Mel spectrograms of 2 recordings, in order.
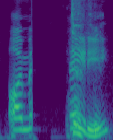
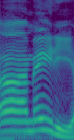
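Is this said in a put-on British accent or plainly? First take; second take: British; Plain. First: It is said in a put-on British accent. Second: It is said in the speaker's ordinary accent.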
